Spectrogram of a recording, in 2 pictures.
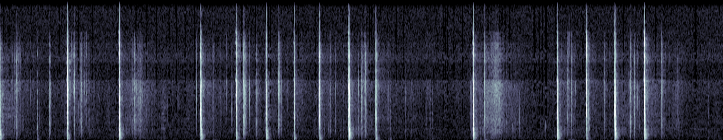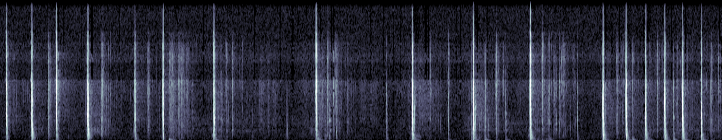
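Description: A blade chopping into wood: short, sharp strikes at an irregular pace, sometimes two or three in quick succession with brief pauses between.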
